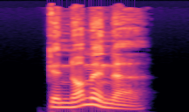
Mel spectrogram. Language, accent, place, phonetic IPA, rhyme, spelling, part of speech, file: German, Germany, Berlin, [ɡəˈnɔmənə], -ɔmənə, genommene, adjective, De-genommene.ogg
- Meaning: inflection of genommen: 1. strong/mixed nominative/accusative feminine singular 2. strong nominative/accusative plural 3. weak nominative all-gender singular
